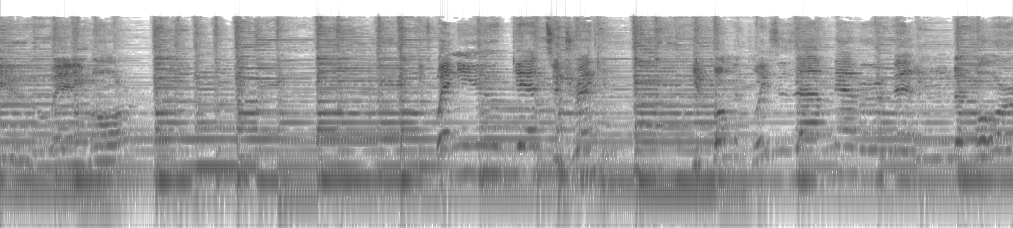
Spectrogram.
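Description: Steel-string acoustic guitar strummed in a steady rhythm, ringing chords played as an accompaniment between sung lines.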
